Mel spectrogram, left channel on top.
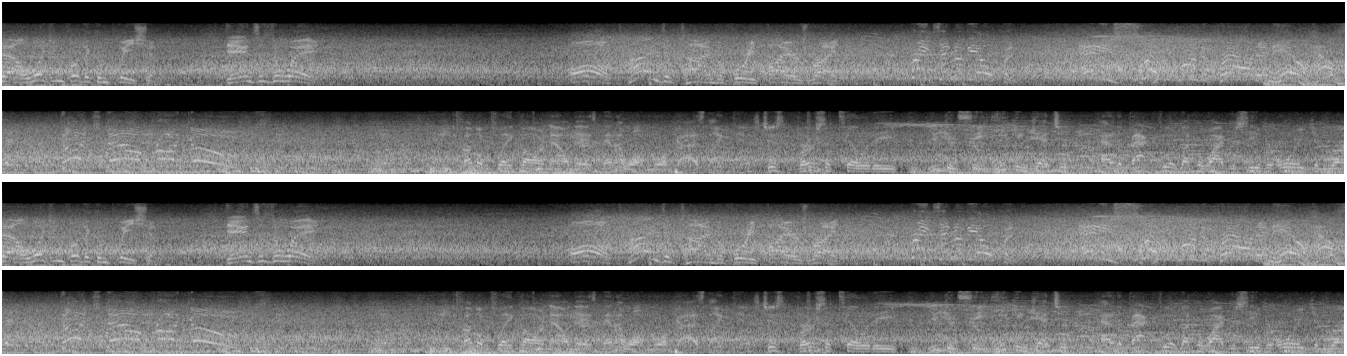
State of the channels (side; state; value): both; identical; correlation 1.00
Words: down, looking for the completion. Dances away. All kinds of time before he fires right. Breaks into the open. And he slipped through the crowd, and he'll house it. Touchdown, Broncos! If I'm a play caller nowadays, man, I want more guys like this. Just versatility. You can see he can catch it out of the backfield like a wide receiver, or he can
